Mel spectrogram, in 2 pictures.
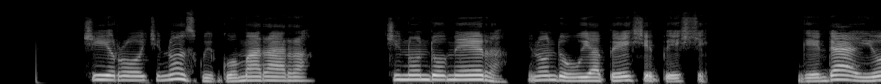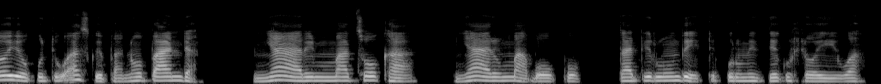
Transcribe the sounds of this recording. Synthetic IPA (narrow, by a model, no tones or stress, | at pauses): t͡ʃiro̞t͡ʃino̞zwiɡʱo̞maɾara | t͡ʃino̞ndo̞merat͡ʃino̞ndo̞ujape̞ʃe̞̰pe̞ːʃe̞̰ | ŋɡe̞ndaijo̞jo̞kutiwa̰zwe̞pano̞panda | muɲaːɾimumat͡so̞ka | muɲaɾimumaɓo̞ko̞ | ŋkatirumbe̞tikuɾumid͡ze̞kuɬo̞iːwa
